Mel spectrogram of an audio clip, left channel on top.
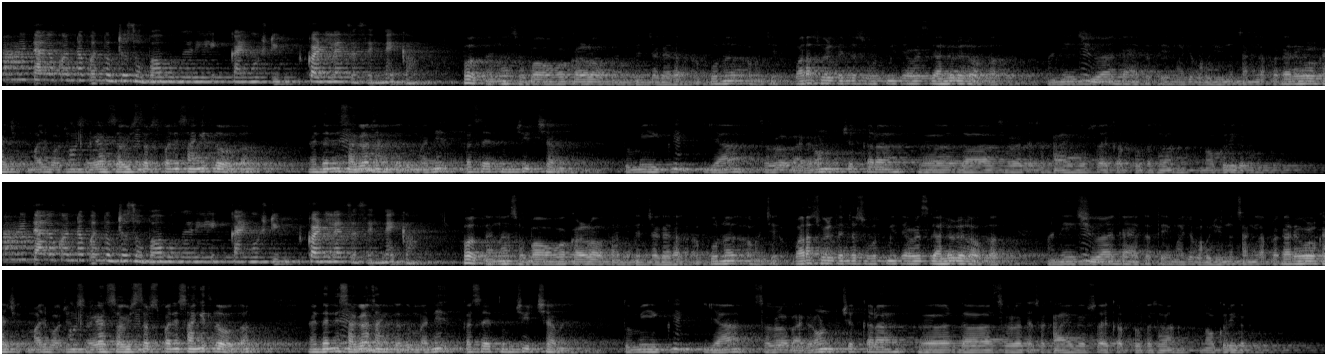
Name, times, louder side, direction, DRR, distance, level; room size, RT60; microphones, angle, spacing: voice 1, 0.0-4.2 10.8-11.0 13.9-14.0 14.6-14.7 16.6-17.0 19.9-20.1, right 1 dB, 5° right, 2 dB, 0.8 m, -32 dB
voice 2, 4.6-10.0 10.5-15.7 16.3-19.0 19.5-19.9 20.2-25.6, right 2 dB, 40° right, 6 dB, 0.8 m, -31 dB
27.5 x 13.5 x 3.0 m, 2.2 s
head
